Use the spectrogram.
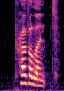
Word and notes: prevalent: American English

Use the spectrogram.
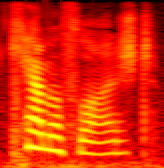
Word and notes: camouflaged: American English

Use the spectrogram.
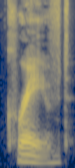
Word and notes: craved: American English

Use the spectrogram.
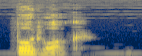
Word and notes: boardwalk: Australian English

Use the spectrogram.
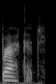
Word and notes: bracket: American English

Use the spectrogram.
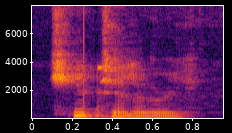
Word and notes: tutelary: British English

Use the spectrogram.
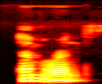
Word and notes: amaranth: British English

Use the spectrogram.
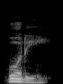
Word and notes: waddy: Australian English

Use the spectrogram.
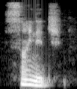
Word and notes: signage: British English

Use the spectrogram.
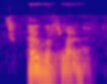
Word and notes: overflow: British English

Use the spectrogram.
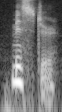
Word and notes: mister: American English

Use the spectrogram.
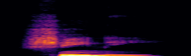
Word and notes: sheeny: Australian English

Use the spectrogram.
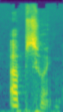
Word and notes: upswing: American English

